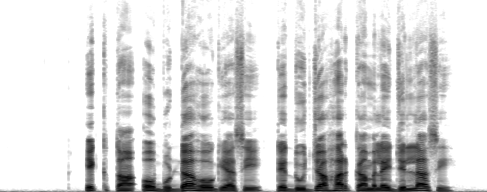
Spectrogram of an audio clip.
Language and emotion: Punjabi, neutral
